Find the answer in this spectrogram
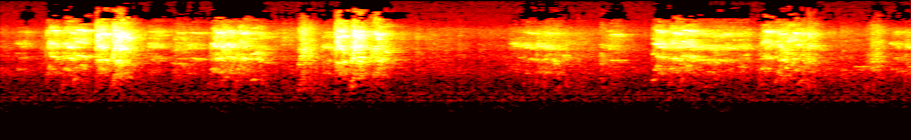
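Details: Yellow-chevroned Parakeet pair (Brotogeris chiriri) calling: scratchy, high squawks in several bursts of a second or so, separated by quieter gaps, with sharp chirps mixed in.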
